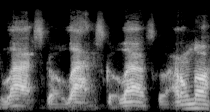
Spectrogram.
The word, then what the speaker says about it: Lásko: Lásko.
